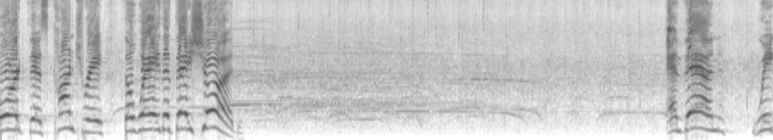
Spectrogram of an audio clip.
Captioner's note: applause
